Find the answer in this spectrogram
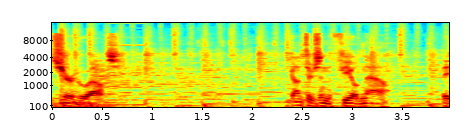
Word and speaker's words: Gunther: New York without me Gunther's in the field now they say he wants your head gun I was pronouncing his name as Gunter the whole time heads are starting to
